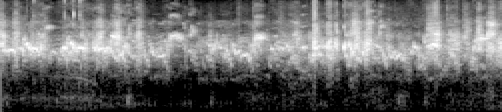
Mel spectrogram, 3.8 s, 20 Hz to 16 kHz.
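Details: Budgies chirping while playing with each other, October 30, 2023; steady stream of bright twittering and short whistles, a soft warbled chorus from several birds.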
